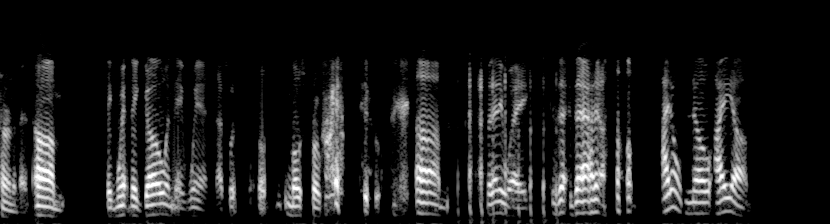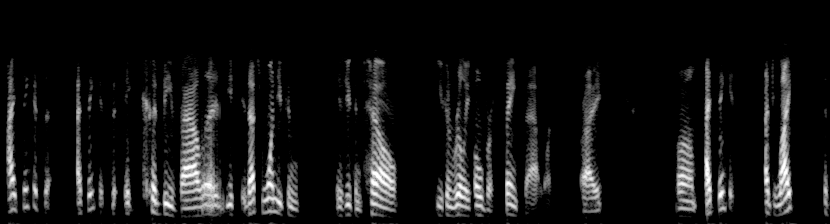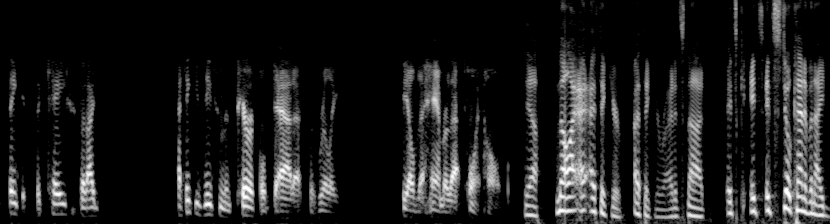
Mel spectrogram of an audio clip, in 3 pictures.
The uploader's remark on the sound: calls us while driving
